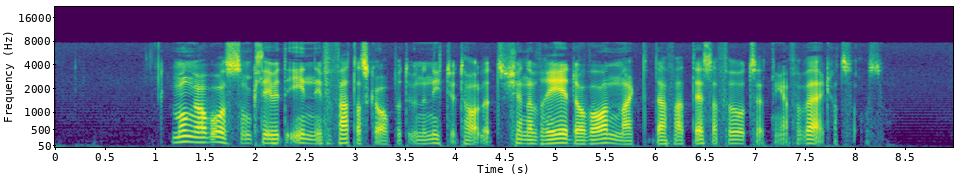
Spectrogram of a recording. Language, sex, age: Swedish, male, 22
